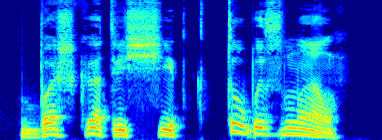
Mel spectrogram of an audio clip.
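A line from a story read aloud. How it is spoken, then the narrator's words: Suffering voice. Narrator (Russian): первые его слова, произнесенные страдальческим голосом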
